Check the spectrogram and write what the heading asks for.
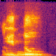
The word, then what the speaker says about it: idu: And this is idu. Idu. Idu. Yeah. There's no stress. So H is silent, ma'am, here, right? Yeah. Yeah. As Manjula ma'am said, because if we don't add that H, then you can call it idu.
